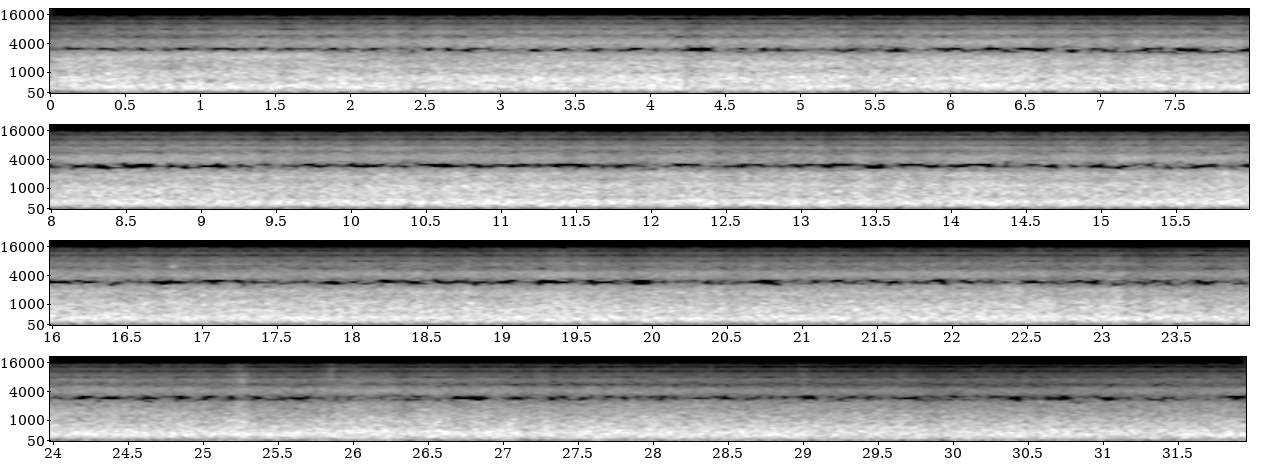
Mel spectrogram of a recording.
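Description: Muddy river in full flood, its fast floodwater rushing with a steady, loud, unbroken noise.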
